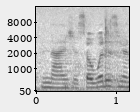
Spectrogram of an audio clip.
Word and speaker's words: Naija: But the way she spelled it wasn't Arab. She was supposed to spell it Najah, but she spelled it Naija for pronunciation. Mm-hmm. But now I got a bunch of Nigerians asking me, am I Nigerian? Because I guess that's like a It sounds like Nigeria for Nigeria.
